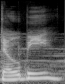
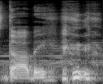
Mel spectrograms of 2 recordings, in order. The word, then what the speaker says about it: Dobby: look at the picture of them is that Dopey is Dobby yeah are you sure are you sure that's how you pronounce it I always thought it was Dobby no Adobe sounds pretty funny it's Dobby well if he appears in the story I'm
